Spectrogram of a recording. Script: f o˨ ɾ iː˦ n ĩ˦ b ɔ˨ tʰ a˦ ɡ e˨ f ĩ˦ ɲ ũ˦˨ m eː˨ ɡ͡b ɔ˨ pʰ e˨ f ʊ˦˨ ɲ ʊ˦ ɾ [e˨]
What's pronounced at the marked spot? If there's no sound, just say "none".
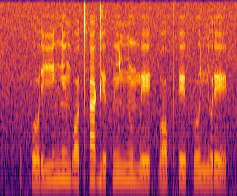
e˨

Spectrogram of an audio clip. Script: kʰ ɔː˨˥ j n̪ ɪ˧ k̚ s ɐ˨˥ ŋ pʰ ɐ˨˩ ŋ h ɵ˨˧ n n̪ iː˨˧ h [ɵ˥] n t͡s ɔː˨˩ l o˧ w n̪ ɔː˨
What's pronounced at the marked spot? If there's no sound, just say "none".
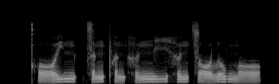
ɵ˨˧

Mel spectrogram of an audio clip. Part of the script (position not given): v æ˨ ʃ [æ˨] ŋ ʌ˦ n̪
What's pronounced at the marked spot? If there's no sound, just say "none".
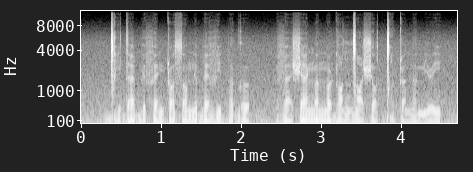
æ˦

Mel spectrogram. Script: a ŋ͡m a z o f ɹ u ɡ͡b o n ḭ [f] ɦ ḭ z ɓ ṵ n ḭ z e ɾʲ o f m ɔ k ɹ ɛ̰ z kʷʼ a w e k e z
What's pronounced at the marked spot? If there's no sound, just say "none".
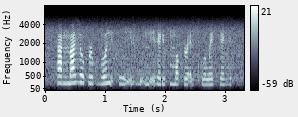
f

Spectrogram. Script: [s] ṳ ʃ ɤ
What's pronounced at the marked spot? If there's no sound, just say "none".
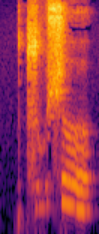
t͡s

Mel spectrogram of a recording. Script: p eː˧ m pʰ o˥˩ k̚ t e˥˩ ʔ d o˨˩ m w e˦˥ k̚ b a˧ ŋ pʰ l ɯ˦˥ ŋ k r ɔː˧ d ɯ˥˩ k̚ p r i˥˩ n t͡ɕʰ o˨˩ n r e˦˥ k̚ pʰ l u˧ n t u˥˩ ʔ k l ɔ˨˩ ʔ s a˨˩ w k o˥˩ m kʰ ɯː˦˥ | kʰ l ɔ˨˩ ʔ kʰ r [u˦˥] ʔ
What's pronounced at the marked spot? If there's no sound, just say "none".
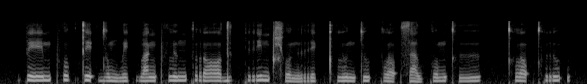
u˦˥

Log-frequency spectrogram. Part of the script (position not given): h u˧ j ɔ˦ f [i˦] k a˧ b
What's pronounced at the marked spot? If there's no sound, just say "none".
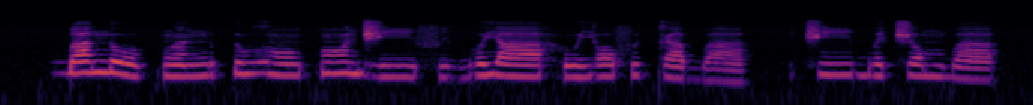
ɨ˦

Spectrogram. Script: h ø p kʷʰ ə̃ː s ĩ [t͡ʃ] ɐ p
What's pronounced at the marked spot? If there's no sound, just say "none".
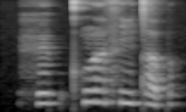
t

